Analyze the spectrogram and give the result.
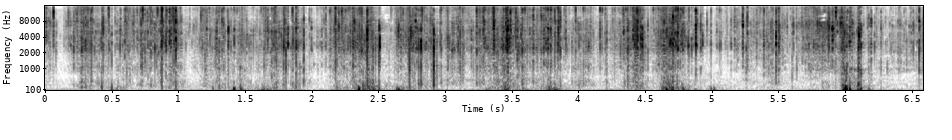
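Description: Long nails scratch a ball covered in bugle beads right next to the microphone. The result is a dense, bright, crinkly rustle of rapid tiny clicks, rising and falling in loose waves with almost no low end.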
